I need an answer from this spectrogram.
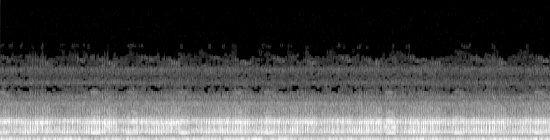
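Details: Frogs calling after a storm at Green Corridor, Singapore, in a dense continuous chorus of overlapping croaks pulsing roughly every half second, with a steady low hum beneath.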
